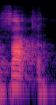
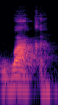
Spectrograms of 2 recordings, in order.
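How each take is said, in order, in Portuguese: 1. A palavra começa com som de v. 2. A palavra começa com som de w. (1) "a palavra vaca" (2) "o V como U"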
